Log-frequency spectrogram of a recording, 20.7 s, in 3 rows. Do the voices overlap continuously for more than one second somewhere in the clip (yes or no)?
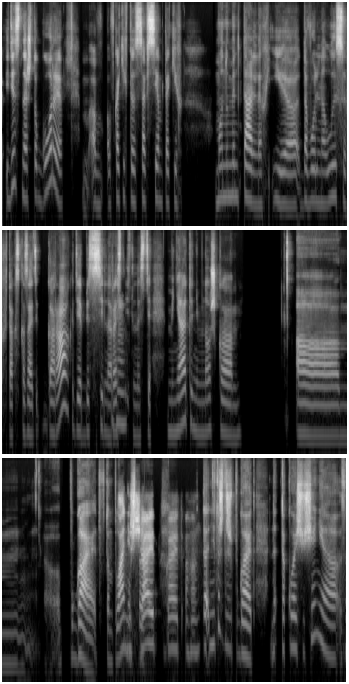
no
